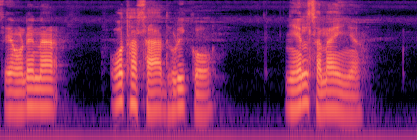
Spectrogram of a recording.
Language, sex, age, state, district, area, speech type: Santali, male, 18-30, West Bengal, Bankura, rural, spontaneous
